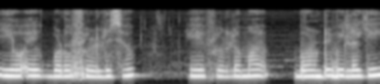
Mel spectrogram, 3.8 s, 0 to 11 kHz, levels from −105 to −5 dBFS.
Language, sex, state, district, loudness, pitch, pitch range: Garhwali, female, Uttarakhand, Tehri Garhwal, -14 LUFS, 215 Hz, 210-230 Hz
